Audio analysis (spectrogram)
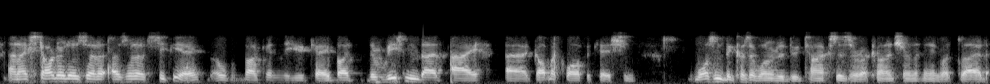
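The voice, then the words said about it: Irish accent with a twang. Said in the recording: “The listeners can probably hear from my accent, I'm not quite from these parts. I'm from originally from Ireland ... my accent has decided not to fully relocate. So that's the weird twang”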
